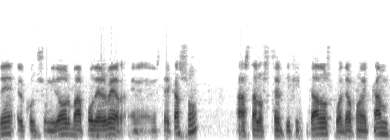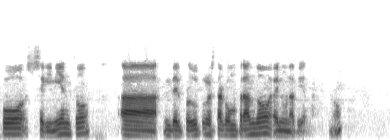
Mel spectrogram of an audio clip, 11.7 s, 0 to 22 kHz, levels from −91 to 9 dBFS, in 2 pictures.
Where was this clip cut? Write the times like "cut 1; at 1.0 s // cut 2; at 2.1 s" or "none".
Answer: none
